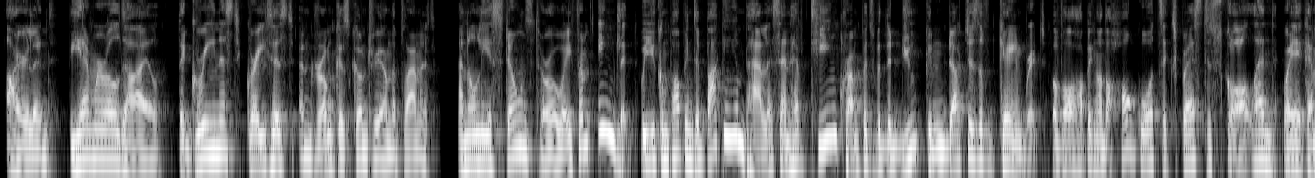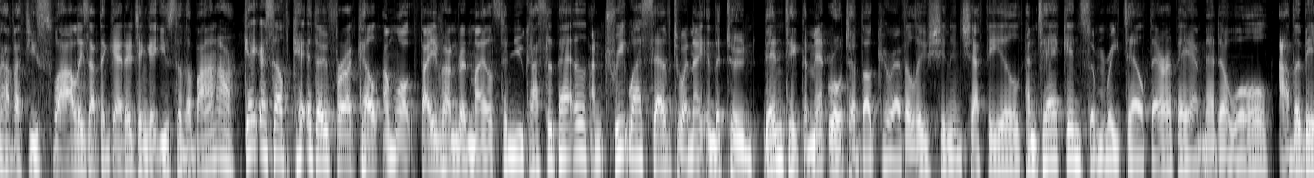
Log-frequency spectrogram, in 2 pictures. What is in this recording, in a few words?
Accent Reel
